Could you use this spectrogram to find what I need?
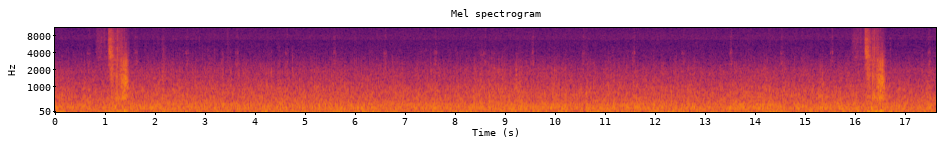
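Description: A paper page flips over with a quick swish.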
